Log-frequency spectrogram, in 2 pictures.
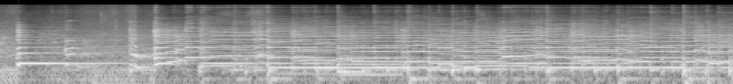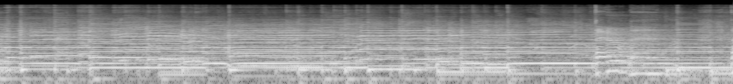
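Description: Instrumental introduction to an Irish folk song played live: a fiddle melody over strummed acoustic guitar, with uilleann pipes holding long notes underneath.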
